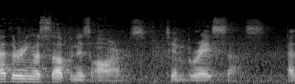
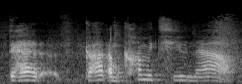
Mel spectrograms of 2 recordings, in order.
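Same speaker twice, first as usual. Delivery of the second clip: put-on childlike prayer; 7 semitones higher, 3 dB quieter than usual. Child coming to God in prayer.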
